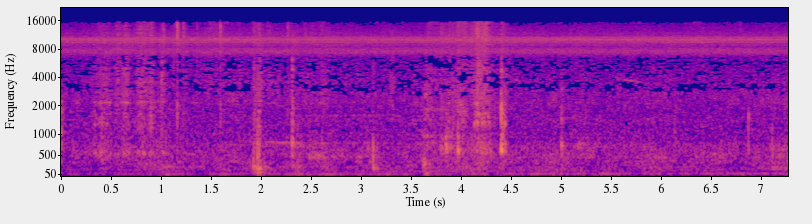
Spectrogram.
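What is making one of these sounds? A ladle clinks and scrapes in a metal pot.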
